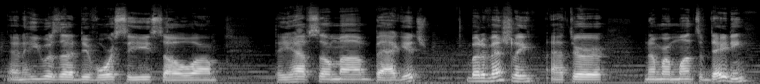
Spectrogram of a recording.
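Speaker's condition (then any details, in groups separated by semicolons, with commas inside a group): No condition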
